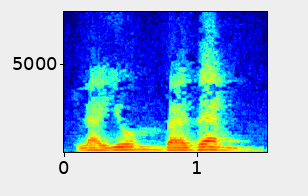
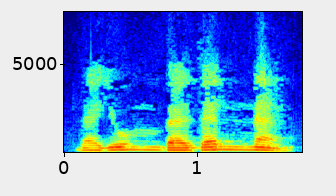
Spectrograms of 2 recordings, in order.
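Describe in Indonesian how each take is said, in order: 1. Kata itu berakhir dengan n tunggal tanpa vokal. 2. Kata itu berakhir dengan n ganda ditambah a. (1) "Kalau disukun bunyinya gimana?" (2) "Ini bunyinya gimana?"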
